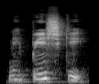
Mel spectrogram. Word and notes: Nicpixqui: Náhuatl

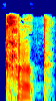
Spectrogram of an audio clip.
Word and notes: carp: American English; ɑːr

